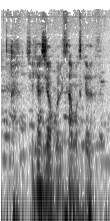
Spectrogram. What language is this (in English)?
Persian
